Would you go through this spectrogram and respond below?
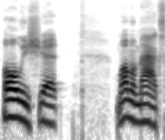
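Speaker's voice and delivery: ordinary talk, nothing marked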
